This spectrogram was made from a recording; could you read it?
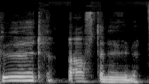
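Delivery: deliberately slow, drawn-out speech. A father showing how he greets his upset kids, speaking slowly. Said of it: "I just start speaking slowly".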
